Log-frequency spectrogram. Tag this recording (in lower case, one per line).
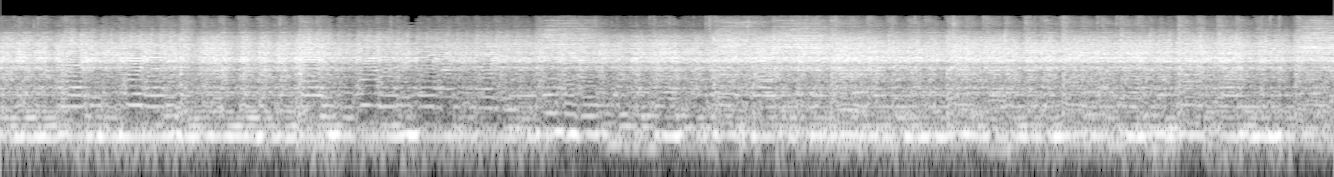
musical instrument
plucked string instrument
music
strum
guitar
